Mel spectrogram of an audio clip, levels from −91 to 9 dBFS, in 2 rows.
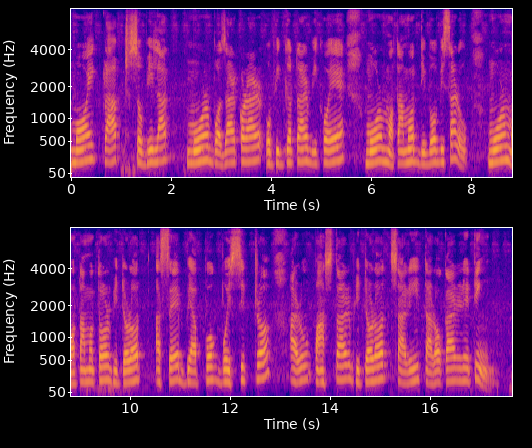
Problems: background sounds at intervals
